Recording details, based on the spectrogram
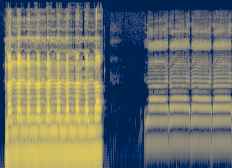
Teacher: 혀가 윗잇몸에 닿는 순간 공기가 혀의 양옆으로 흘러나가고 있는 게 느껴지니? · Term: 유음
